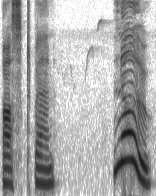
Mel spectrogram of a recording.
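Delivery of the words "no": very high, loud no; shouting. A narrator's reading. Boy angrily denying to the gardener, shouting. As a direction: bark it back furiously. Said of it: "shouted Colin".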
